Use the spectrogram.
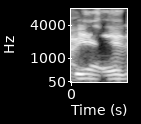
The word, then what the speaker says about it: Fiennes: Ralph Phineas, his brother, was in attendance. Ralph Phineas is a well-renowned actor. Voldemort from Harry Potter. Oh, Ralph Fiennes. Ralph Fiennes. Yeah, Fiennes. Yeah, that is how you pronounce it.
